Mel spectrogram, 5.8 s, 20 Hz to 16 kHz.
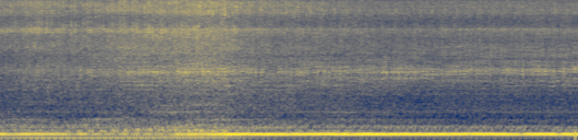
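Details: SRT8 with 6.1 Hemi, cold start after sitting weeks in snow, after installing a billet thermostat housing: fires right up, deep even rumble settling into smooth steady idle, no power steering pump whine; normal idle.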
